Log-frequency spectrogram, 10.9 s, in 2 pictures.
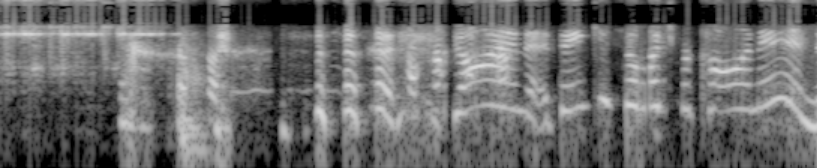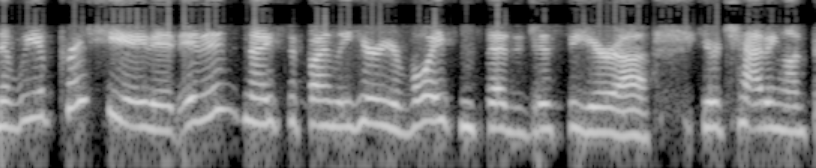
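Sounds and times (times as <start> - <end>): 
jingle bell ringing: 0.0 - 1.7
speech: 0.8 - 1.7, 2.3 - 10.8
voices cheering and laughing: 0.8 - 3.4.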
